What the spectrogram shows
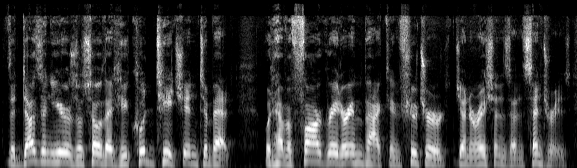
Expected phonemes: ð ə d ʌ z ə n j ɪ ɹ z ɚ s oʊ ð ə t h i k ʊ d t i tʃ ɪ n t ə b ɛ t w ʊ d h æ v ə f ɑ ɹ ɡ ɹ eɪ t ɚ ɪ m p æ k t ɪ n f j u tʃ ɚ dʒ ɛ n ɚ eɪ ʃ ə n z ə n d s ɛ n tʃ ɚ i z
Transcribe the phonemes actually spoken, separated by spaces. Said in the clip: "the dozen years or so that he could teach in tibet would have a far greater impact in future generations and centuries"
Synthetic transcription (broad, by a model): ð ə d ʌ z ə n j ɪ ɹ z ɚ s oʊ ð ə t h i k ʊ d t i tʃ ɪ n t ə b ɛ t w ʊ d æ v ə f ɑ ɹ ɡ ɹ eɪ t ɚ ɪ m p æ k t ɪ n f j u tʃ ɚ dʒ ɛ n ɚ eɪ ʃ ə n z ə n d s ɛ n tʃ ɚ i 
